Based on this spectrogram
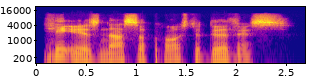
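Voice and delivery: very slow, every word clear; slow model reading. Shown as a demonstration. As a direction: read it word by word for learners. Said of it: "teacher repeating slowly".

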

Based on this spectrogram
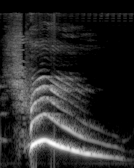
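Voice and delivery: very loud, long-drawn sneeze; explosive storybook achoo, high then falling; huge mock sneeze. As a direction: let a giant sneeze rip. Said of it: "I sneezed a great sneeze".

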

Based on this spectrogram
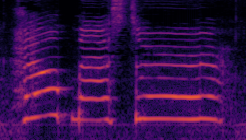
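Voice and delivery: very high, slow plea; a frightened magic harp calls out to its master; the stolen harp calls to its master for help; harp crying for help. A narrator's reading. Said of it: "the harp cried".

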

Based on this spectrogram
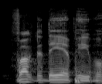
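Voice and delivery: normal talking voice

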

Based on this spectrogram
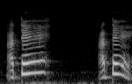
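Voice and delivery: high, rising calls; high rising calls of "ಅತ್ತೆ"; calling out. Acted. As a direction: call the mother-in-law out of the house. Daughter-in-law calling again.

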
